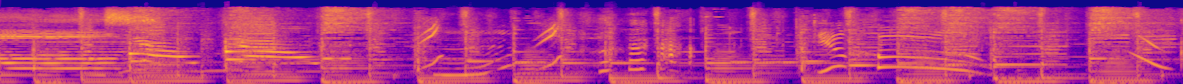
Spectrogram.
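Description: A singing voice imitates cats meowing in a children's farm-animal song, with a string of sliding, catlike meows repeated in rhythm over a bright, bouncy musical backing with a steady beat.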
